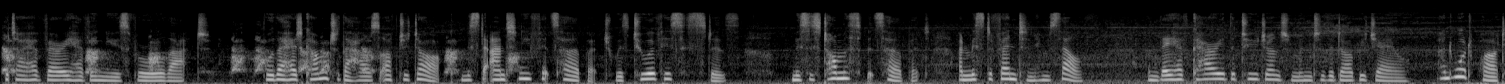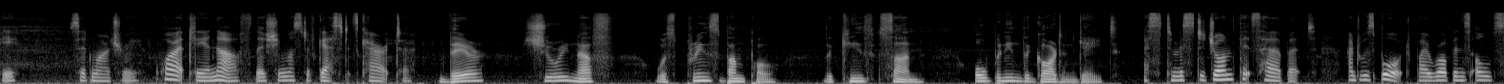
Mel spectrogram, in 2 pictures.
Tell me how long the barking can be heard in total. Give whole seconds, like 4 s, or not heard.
5 s.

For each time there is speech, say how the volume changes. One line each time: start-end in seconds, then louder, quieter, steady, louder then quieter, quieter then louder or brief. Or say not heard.
0.1-30.0 steady.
